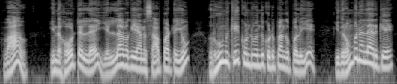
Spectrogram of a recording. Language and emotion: Tamil, surprised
